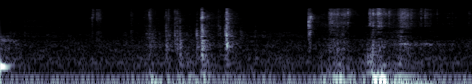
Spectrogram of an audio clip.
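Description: Scattered light clicks and taps from small craft pieces being handled on a work mat: a wire-bound cluster of beaded strands being set down and a small plastic jar reached for. The clicks come a little more often near the end.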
